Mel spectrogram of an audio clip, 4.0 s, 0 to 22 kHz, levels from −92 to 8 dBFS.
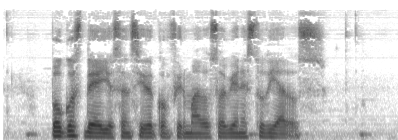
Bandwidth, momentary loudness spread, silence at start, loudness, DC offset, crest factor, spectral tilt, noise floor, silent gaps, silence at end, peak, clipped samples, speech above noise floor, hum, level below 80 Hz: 16.5 kHz; 7 LU; 0.25 s; -19 LUFS; under 0.1%; 18 dB; -4.5 dB/octave; -48 dBFS; none; 0.35 s; -4 dBFS; under 0.1%; 29 dB; none; -52 dBFS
